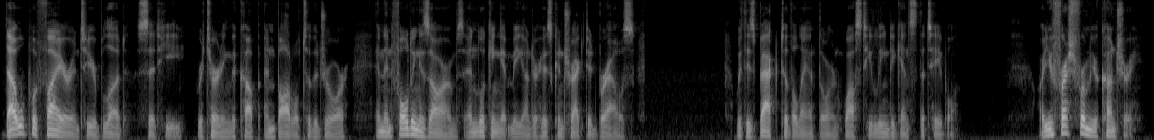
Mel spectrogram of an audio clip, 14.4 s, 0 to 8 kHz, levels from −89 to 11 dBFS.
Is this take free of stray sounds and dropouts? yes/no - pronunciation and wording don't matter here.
yes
